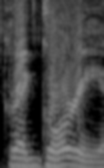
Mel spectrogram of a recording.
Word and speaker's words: Gregory: Playmate the always cheerful Gregory pronounced Greg Gorey of course she gave us mysterious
